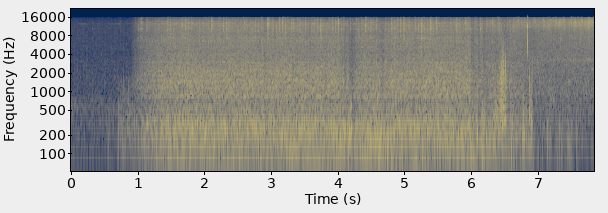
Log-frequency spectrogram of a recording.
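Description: Rainwater rushes down a stony gutter.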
